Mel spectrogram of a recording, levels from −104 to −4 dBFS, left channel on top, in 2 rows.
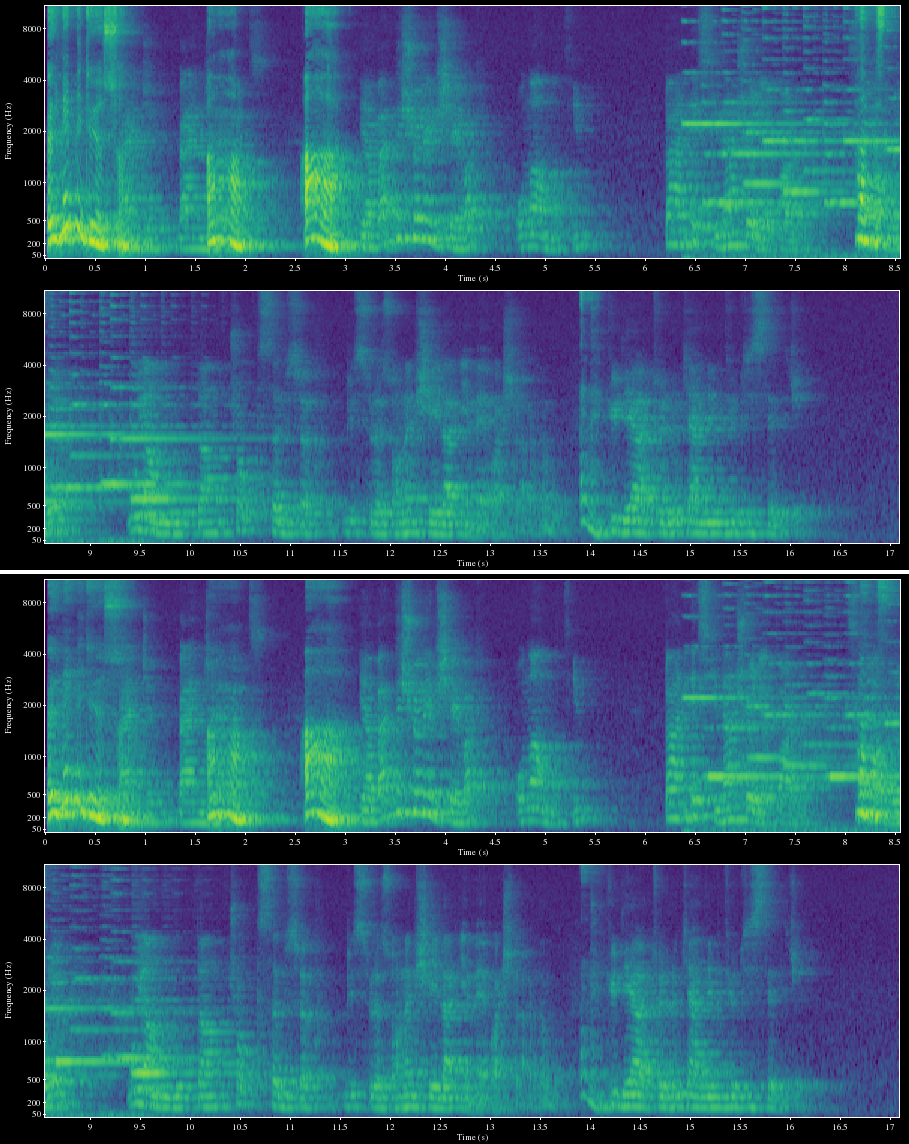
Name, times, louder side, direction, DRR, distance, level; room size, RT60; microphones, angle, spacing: voice 1, 0.0-0.9 1.6-2.0 2.5-3.0 8.1-8.4 13.9-14.1, left 3 dB, 70° left, 8 dB, 0.7 m, -20 dB
voice 2, 0.7-2.0 3.1-4.4 4.7-5.4 6.2-7.6 8.0-8.8 9.3-13.7 14.0-16.1, right 1 dB, 20° right, -1 dB, 1.5 m, -35 dB
sound 1, 6.4-10.5, equal, 90° left, 2.9 m, -32 dB
11.0 x 10.0 x 2.5 m, 1.2 s
head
